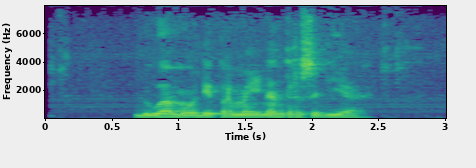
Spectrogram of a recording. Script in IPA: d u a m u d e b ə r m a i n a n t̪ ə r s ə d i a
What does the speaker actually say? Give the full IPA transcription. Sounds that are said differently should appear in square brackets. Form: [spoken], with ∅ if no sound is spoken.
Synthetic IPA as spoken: d u a m [o] d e [p] ə r m a i n a n t̪ ə r s ə d i a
